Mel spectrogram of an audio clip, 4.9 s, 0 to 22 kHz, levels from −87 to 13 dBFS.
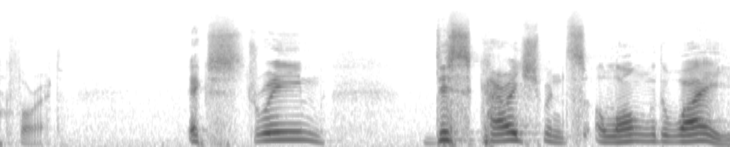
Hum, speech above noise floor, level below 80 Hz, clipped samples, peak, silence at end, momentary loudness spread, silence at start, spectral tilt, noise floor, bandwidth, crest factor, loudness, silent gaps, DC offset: none; 40 dB; -66 dBFS; under 0.1%; -12 dBFS; 0 s; 16 LU; 0.15 s; -5 dB/octave; -69 dBFS; 13 kHz; 18 dB; -30 LUFS; none; under 0.1%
